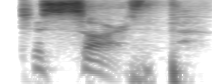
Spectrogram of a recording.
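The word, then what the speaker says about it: Tsaarth: Tarth, here, I'll spell it for you. T S A A R T H. Though in the original null, it's more of a missing accent. It's very rough on the throat.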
